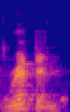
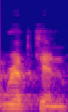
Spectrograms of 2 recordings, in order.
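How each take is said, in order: First: The name has no k sound in the middle. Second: The name has a k sound in the middle. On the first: The speaker calls it right. "Ripping, ripping, not Ripkin, ripping" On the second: The speaker calls it wrong. "not Ripkin"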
